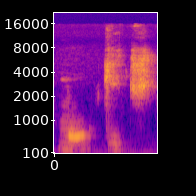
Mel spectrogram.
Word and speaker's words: mortgage: 字 mortgage，好，这个 T 不发音，稍微注意一下 mortgage 这样子。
